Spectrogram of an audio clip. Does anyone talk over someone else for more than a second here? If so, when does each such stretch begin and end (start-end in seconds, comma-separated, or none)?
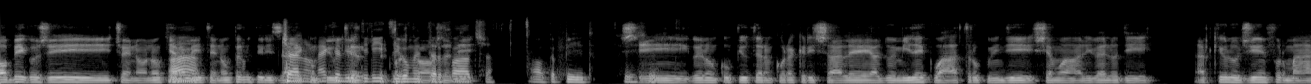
2.8-4.8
